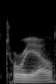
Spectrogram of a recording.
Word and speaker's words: Toriel: Am I saying that right? Or Toriel? – It's Toriel.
